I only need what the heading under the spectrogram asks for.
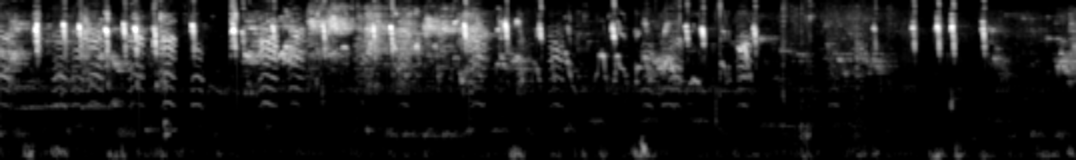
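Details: Several finches at play, giving a busy stream of thin, high chirps and rapid tweets that overlap almost continuously, plus faint low knocks.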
